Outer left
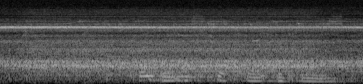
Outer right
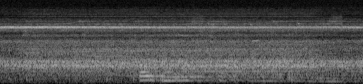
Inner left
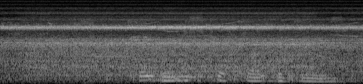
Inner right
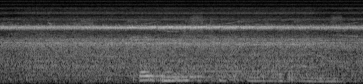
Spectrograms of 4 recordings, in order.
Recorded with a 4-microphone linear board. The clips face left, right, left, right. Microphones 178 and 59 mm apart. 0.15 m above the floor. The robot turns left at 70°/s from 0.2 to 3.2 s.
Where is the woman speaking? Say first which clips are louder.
Even, inner right 1 dB; 175° left, 3 m; by 3.5 s 50° left, 3 m.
